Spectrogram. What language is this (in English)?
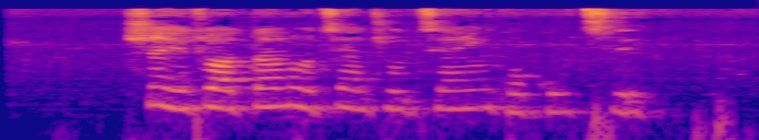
Chinese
